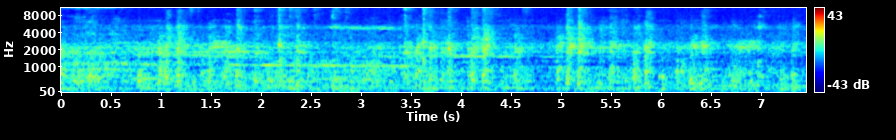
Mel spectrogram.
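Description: Express train running at speed, heard from an open coach doorway: a steady rumble of wheels on rails, broken by irregular sharp clacks as the wheels cross rail joints.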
